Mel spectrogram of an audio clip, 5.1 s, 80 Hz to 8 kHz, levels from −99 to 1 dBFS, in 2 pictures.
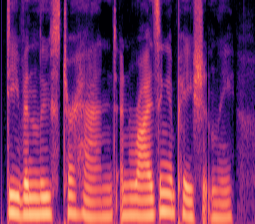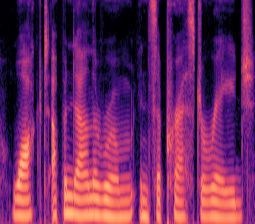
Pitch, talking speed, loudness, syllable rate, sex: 160 Hz, 190 wpm, -19 LUFS, 5.4 syllables/s, female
